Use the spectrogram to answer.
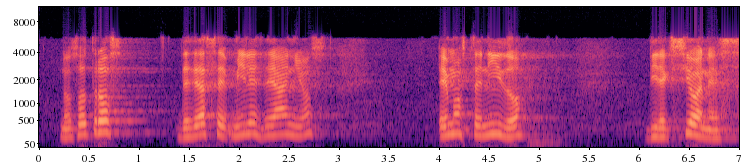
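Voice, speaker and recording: His pitch shifts in an ordinary way as a man speaks rather slowly. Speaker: spiritual speaker. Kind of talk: lecture.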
